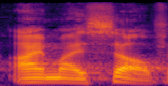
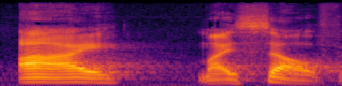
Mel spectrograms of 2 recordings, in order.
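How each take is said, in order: First: Said in the usual way. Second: "I" drawn out slowly, set apart from "myself"; emphatic I. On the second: Shown as a demonstration. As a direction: lean on "I", pause, then "myself". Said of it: "It's emphatic".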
